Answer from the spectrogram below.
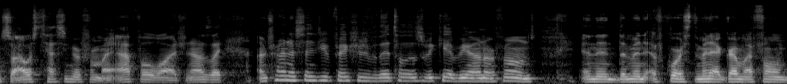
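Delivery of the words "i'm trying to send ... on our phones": high pleading voice. Retold or imitated. Texting girlfriend from his watch, high voice. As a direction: explain it in a high, helpless voice.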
